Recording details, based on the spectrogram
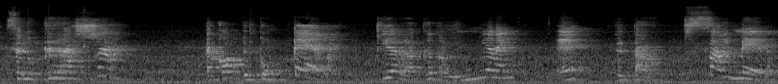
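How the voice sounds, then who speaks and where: A woman's voice: sits high, lively intonation, takes it slowly, echoey room, noisy background. A woman speaking scornful, contemptuous insults in a played clip.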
